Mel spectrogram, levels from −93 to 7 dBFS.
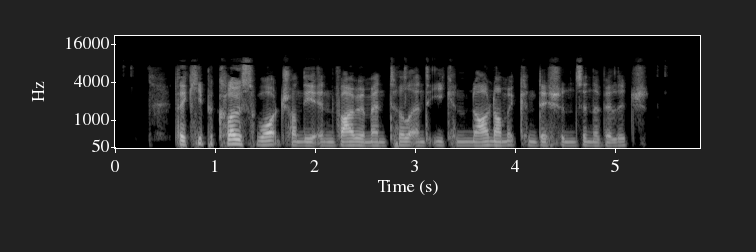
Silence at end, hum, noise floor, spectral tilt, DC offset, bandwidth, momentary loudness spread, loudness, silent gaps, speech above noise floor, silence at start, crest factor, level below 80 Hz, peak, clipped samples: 0.55 s; none; -56 dBFS; -4.5 dB/octave; under 0.1%; 10 kHz; 13 LU; -29 LUFS; none; 27 dB; 0.35 s; 24 dB; -72 dBFS; -6 dBFS; under 0.1%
